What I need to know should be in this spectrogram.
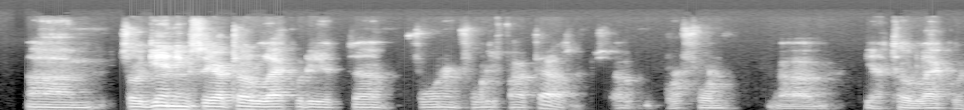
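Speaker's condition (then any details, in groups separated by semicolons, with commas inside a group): No condition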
